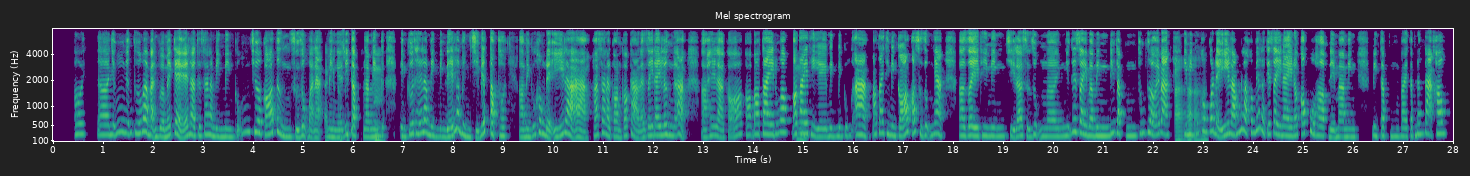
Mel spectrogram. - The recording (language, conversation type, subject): Vietnamese, advice, Bạn lo lắng thế nào về nguy cơ chấn thương khi nâng tạ hoặc tập nặng?
- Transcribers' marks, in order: tapping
